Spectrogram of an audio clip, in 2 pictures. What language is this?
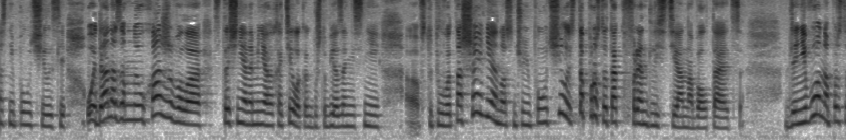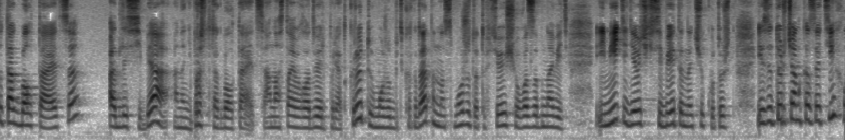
Russian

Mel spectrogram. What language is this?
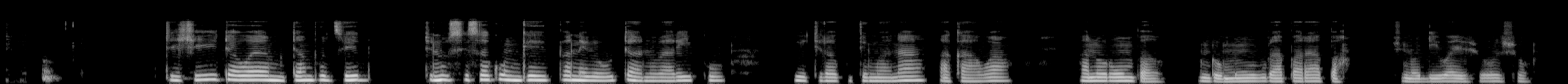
Ndau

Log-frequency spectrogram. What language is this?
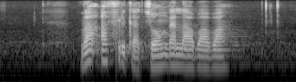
Tsonga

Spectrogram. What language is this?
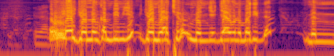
Fula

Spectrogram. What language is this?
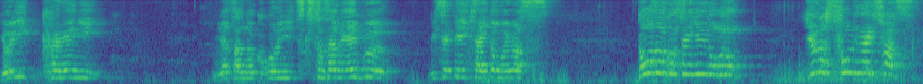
Japanese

